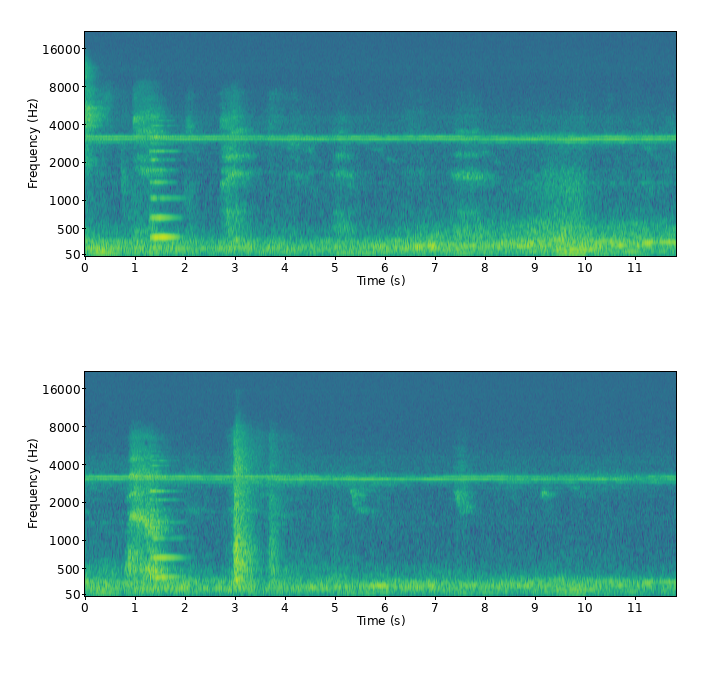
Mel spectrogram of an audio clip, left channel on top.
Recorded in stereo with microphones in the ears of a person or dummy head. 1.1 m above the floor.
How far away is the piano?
About 2.5 m.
